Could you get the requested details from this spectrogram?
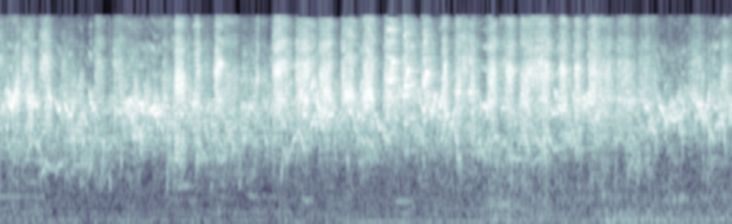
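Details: Pet budgerigars, two companion birds, singing: dense, rapid high-pitched chatter of chirps, clicks and warbles, with notes tumbling several times a second in an unbroken stream.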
